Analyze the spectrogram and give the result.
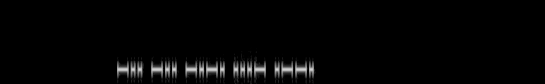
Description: Morse code, heard as a keyed tone, about 36 wpm, 690 Hz. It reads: DDCVP
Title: Code Groups - 5 Letters - 35wpm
